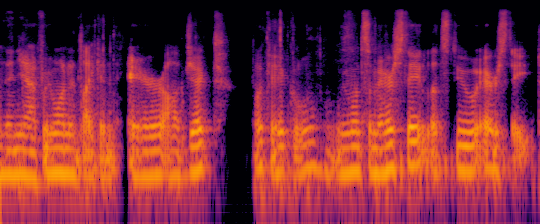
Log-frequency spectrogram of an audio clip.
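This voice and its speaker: Somewhat breathy and dark, mellow in tone, a man at medium pitch speaks at a moderate pace with monotone, flat intonation. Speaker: coding instructor. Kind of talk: lecture. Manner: casual, filler-heavy.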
